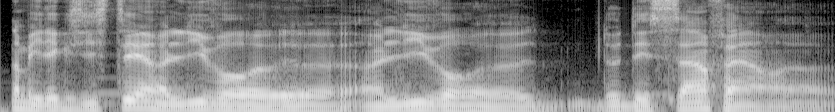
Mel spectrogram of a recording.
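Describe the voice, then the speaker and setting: Man, low voice, podcast co-host, hesitant, lots of fillers. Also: measured pace, soft background music. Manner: hesitant, searches for words with many fillers. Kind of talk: casual podcast chat.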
